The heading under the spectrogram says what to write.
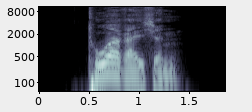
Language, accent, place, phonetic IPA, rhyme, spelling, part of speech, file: German, Germany, Berlin, [ˈtoːɐ̯ˌʁaɪ̯çn̩], -oːɐ̯ʁaɪ̯çn̩, torreichen, adjective, De-torreichen.ogg
- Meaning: inflection of torreich: 1. strong genitive masculine/neuter singular 2. weak/mixed genitive/dative all-gender singular 3. strong/weak/mixed accusative masculine singular 4. strong dative plural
